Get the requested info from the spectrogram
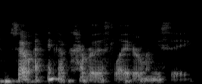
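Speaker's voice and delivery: whispered to herself, fast, while checking notes; muttered aside. Real, not acted. Presenter losing her place whispers to herself. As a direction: drop to a private whisper.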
